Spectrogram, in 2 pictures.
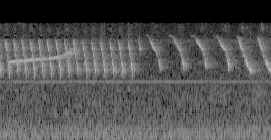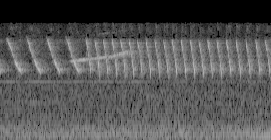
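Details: Lovebird giving a long ngekek trill, used as a lure to prompt lovebirds to sing by day and night: a rapid, high, chattering series of sharp notes running continuously, with brief sweeping whistles mixed in.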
